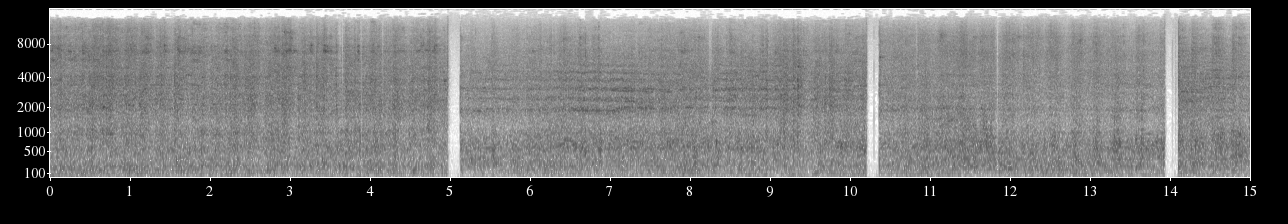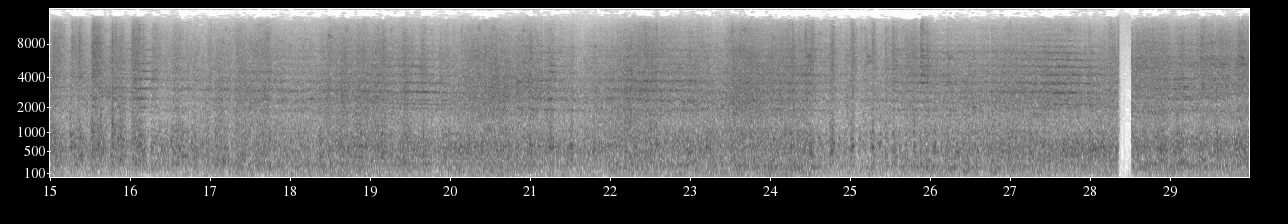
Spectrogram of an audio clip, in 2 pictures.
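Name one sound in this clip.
A freight train rumbles past close by, wheels clattering loudly over the rails.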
